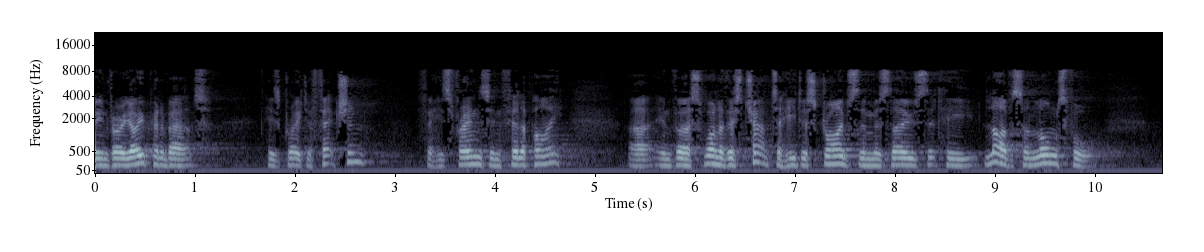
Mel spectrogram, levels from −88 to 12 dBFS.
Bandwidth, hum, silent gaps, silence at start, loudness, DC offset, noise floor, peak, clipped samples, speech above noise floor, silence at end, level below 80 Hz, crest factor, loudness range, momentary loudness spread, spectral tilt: 8.8 kHz; none; none; 0 s; -28 LUFS; under 0.1%; -53 dBFS; -8 dBFS; under 0.1%; 26 dB; 0.5 s; -54 dBFS; 20 dB; 4 LU; 14 LU; -5.5 dB/octave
